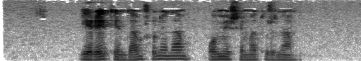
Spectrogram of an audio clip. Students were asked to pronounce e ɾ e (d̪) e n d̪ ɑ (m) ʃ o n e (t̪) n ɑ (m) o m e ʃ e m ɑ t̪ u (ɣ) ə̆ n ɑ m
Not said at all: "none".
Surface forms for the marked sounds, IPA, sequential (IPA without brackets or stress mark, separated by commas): t̪, m, none, m, ʒ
